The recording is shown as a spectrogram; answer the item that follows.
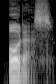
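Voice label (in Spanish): "horas", Spanish, male; mekanta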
